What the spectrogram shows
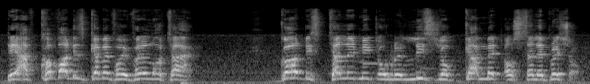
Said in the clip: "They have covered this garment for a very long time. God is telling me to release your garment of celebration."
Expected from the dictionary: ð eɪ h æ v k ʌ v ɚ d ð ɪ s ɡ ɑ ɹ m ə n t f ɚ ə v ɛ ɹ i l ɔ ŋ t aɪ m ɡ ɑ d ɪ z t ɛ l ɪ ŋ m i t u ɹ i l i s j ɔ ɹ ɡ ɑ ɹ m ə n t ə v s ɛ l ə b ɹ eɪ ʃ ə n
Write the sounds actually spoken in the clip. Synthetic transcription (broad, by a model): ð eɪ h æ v k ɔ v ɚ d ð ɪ s ɡ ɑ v m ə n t f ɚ ə v ɛ ɹ i l ɔ ŋ t aɪ m ɡ ɑ d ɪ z t ɛ l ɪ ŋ m i t u ɹ i l i s j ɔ ɡ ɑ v m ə n t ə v s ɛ l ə b ɹ eɪ ʃ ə n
